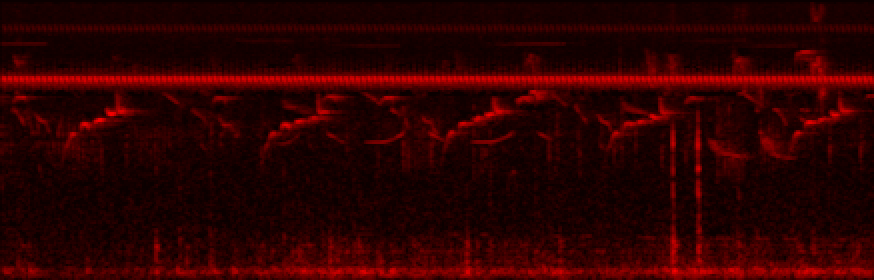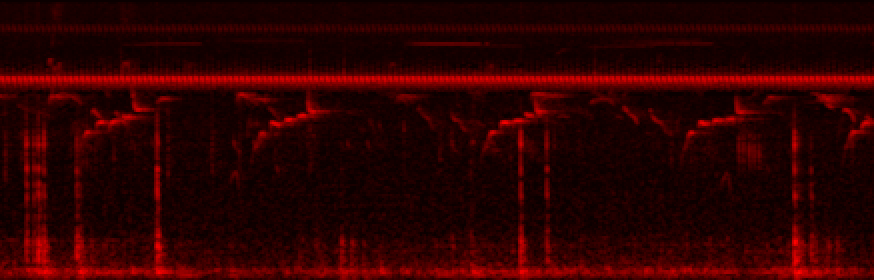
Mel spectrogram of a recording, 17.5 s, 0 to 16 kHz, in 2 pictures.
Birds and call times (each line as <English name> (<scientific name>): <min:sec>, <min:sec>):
Red-backed Scrub-Robin (Cercotrichas leucophrys): 0:03.0, 0:08.2, 0:11.6, 0:15.9
Klaas's Cuckoo (Chrysococcyx klaas): 0:03.9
